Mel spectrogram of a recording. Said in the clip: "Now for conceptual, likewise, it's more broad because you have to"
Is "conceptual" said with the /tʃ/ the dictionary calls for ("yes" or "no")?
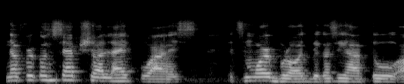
no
